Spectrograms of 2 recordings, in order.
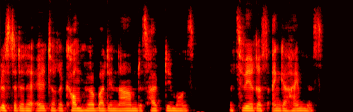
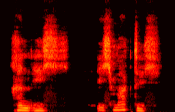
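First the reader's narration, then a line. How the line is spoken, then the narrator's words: Intimate murmur. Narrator (German): raunte er gegen die Lippen des Jüngeren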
